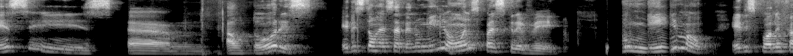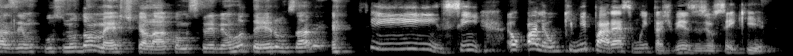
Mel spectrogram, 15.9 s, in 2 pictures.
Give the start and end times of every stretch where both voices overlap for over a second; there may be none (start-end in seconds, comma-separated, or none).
none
